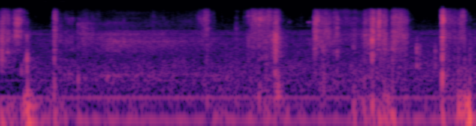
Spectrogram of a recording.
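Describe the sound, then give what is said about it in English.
A deck of cards is shuffled by hand, giving soft, irregular riffling clicks and flutters. They are faint and scattered, with a few sharper snaps toward the end. “Well, is there any card that falls out right now? It's coming. They usually fall out for me. Sometimes they'll stick to my hands, but they usually fall out.”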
